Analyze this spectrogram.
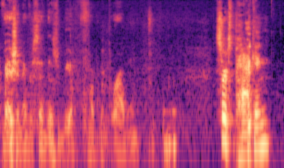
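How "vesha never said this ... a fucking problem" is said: muttered, much quieter and lower. Narrating a cornered character who grumbles his complaint, muttering under his breath. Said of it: "Kind of mutters under his breath".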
